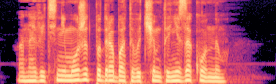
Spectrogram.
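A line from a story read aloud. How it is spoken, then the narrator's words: Trembling voice. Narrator (Russian): дрожащим голосом спросил папа Акари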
